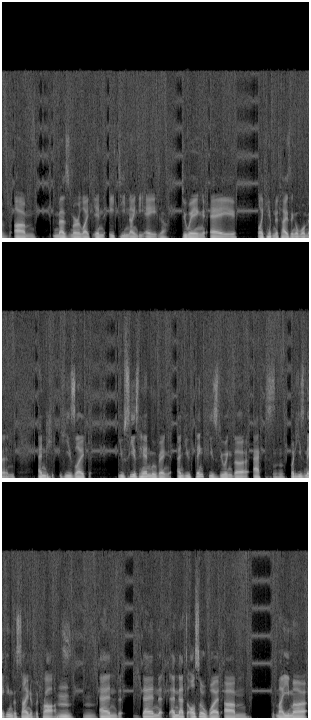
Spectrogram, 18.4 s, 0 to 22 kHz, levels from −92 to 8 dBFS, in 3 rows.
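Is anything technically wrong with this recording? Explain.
Yes. Throughout the speech there are converter idle tones. An undithered delta-sigma converter falls into repeating bit patterns on quiet input, producing a whistle around 3 kHz in the pauses and a grainy noise under soft passages, about 18 dB below the signal.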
